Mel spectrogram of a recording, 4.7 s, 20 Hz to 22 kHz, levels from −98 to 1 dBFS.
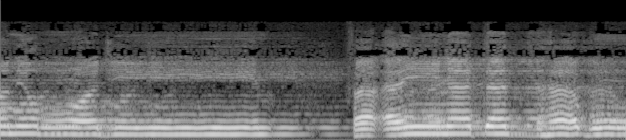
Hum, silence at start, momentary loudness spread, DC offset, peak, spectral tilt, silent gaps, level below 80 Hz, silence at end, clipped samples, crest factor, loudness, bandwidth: none; 0 s; 9 LU; 0.2%; -4 dBFS; -6.5 dB/octave; none; -64 dBFS; 0 s; under 0.1%; 14 dB; -18 LUFS; 9.2 kHz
